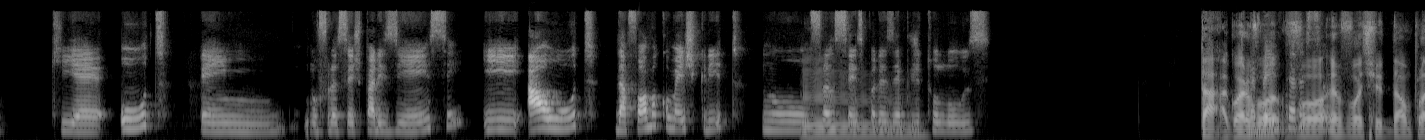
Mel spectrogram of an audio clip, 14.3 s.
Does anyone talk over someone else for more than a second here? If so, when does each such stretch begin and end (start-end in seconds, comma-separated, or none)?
8.0-9.3, 12.5-13.7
